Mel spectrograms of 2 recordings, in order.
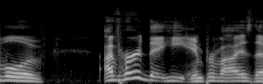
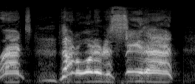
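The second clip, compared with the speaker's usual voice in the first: very high, loud, swooping scream; 7 dB louder than usual. Speaker retells his mom running in from the kitchen, imitating mom screaming. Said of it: "She would come running in the living room screaming".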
